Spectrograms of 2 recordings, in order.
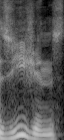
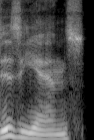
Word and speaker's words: Zizians: The Zhejians, that's what I said. Zhejians. Oh, she Zhejians? said it's pronounced Zizians.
